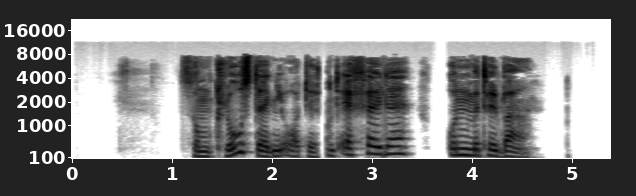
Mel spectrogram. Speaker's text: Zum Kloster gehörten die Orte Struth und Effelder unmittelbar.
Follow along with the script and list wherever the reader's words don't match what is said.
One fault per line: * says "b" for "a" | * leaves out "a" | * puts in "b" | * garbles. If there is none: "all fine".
* leaves out "gehörten"
* leaves out "Struth"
